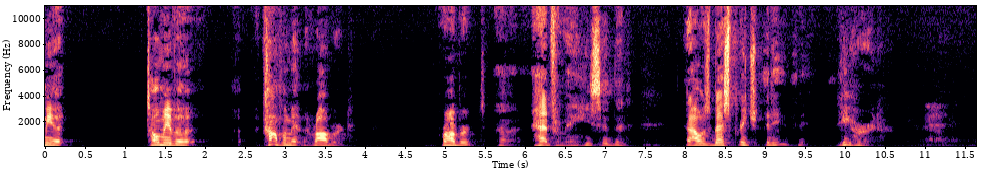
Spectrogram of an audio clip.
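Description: A man speaks calmly into a microphone in a large echoing room, pausing between phrases.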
